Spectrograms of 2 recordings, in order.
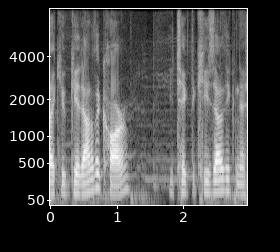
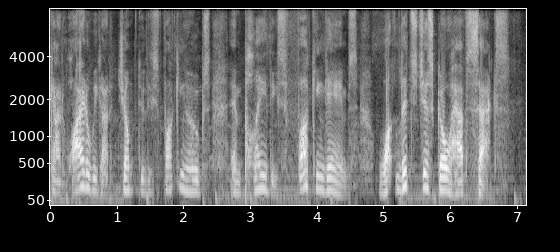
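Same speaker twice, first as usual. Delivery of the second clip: acted-out angry frustration; 3 semitones higher than usual. Recalling his own past frustration with dating: imitating his own past anger. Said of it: "I used to get so pissed off".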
